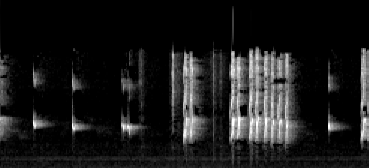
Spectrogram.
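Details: Kinoi song used to master songbirds, clear and long: thin downward-slurred whistles spaced about half a second apart, then a quick burst of dense high chirps, ending with another whistle and chirp.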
